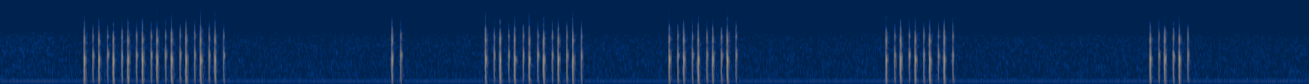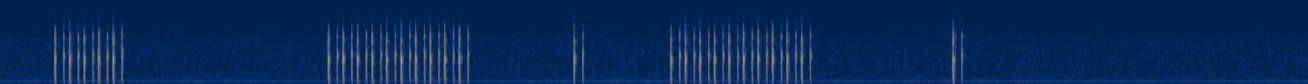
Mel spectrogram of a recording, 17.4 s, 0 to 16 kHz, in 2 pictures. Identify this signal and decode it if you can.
Pulse dialling, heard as clicks on a phone line, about 10 pulses a second. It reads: 0 1 7 5 5 3 5 0 1 0 1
